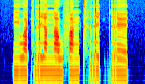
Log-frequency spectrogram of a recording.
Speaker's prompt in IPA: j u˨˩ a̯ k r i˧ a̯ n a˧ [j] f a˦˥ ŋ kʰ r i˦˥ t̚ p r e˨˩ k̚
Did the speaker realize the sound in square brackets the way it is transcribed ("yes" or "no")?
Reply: no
